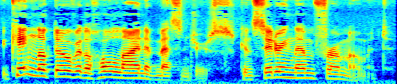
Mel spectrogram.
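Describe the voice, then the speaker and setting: A man reading a children's book aloud as an expressive, dramatic storyteller. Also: fairly high pitch, brisk, clean tone, rough recording. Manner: dramatic, animated. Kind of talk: expressive bedtime story narration.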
